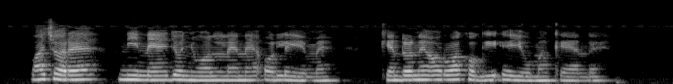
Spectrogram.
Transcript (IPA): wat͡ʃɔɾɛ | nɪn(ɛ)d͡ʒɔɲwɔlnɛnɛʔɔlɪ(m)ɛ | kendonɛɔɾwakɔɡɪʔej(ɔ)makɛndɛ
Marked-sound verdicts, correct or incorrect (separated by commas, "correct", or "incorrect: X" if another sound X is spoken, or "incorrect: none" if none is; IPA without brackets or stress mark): correct, correct, incorrect: o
